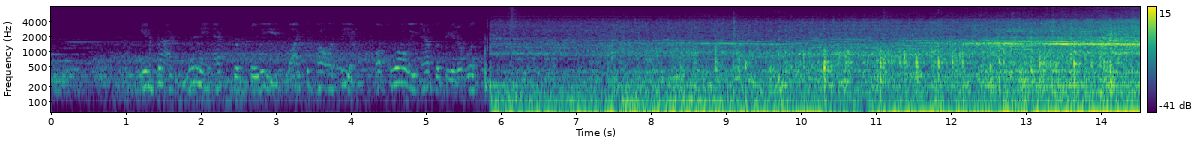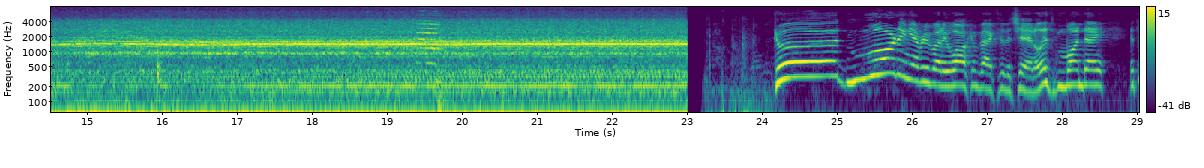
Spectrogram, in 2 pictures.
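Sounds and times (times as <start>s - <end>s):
high whine: 5.8s - 23.0s
faint crackles: 5.9s - 17.5s
car engine running: 5.9s - 23.0s.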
